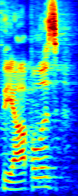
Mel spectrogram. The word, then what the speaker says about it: Theophilus: and she just pronounced Theophilus perfectly. Yeah.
